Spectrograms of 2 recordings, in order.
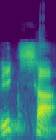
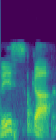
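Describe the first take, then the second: First: The s sound comes after the k sound. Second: The s sound comes before the k sound. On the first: "আমি যদি বলি রিক্সা" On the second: "দন্তুসা শেষে ছিল সেটা আগে এসেছে, ক মাঝখানে ছিল সেটা পরে চলে গেছে"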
